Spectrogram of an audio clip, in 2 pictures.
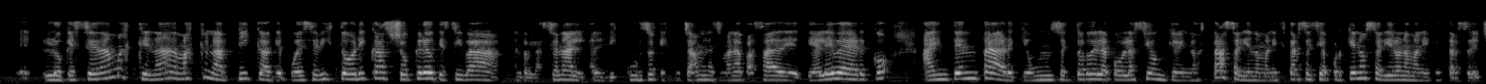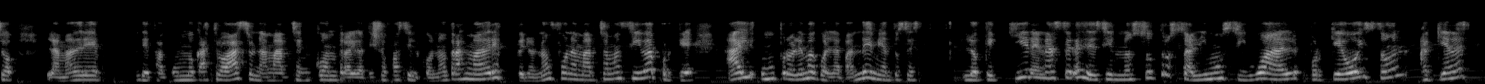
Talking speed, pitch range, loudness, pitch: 205 wpm, 205-275 Hz, -31 LUFS, 235 Hz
